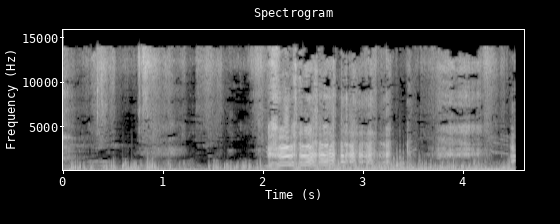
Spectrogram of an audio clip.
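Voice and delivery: long rising giggle; laughing. Real, not acted. Vlogger giggles after dodging a ball. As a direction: laugh through the nerves.

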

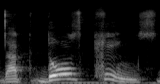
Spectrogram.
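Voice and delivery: ordinary talk

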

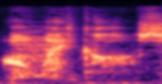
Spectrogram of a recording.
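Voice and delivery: breathless whispered awe; hushed, amazed whisper; awed whisper. Real, not acted. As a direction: whisper it, stunned by the colour. Awed at makeup.

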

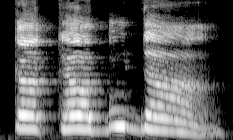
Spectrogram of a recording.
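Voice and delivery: high, loud, drawn-out cry; cheeky little rabbit. A narrator's reading. Little rabbit answering his mother, cheeky and high. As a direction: belt it out high in gleeful defiance.

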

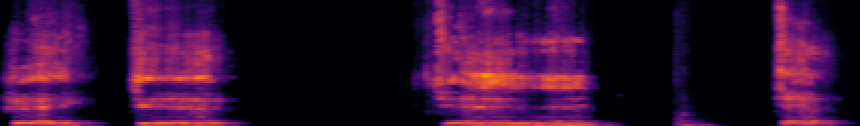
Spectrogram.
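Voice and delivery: lightly voiced mellow hippie, drawn-out dudes; a hint of an old surfer hippie calling him down; laid-back hippie. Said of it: "this elderly hippie guy goes".

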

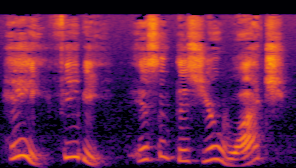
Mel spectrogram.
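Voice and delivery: put-on high-pitched girl flagging a discovery; high, eager schoolgirl question; excited child. A narrator's reading. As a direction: call out the find in a child's voice. Girl excitedly spots friend's watch.

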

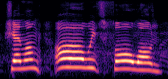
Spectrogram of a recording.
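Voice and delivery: loud, high excited shout; goal celebration. Real, not acted. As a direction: erupt as the goal goes in. Goal scored in live commentary.

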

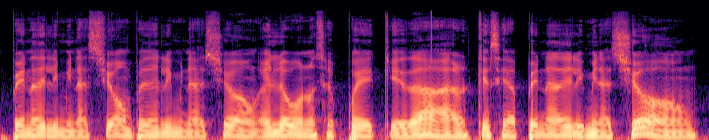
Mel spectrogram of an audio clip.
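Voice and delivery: ordinary delivery

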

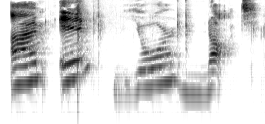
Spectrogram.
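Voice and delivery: ordinary delivery

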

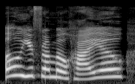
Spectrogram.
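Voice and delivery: high, eager "Oh, you're from Ohio?"; light up with curiosity; interested reply. Shown as a demonstration. Vlogger modeling a curious reply to Ohio, eager. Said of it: "No, you're just talking to talk".

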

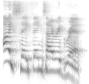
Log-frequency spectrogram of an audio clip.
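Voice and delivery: ordinary delivery, nothing marked

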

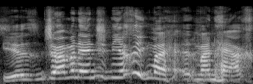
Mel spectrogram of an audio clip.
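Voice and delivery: hammed-up high German accent, laughing; exaggerated German accent, high and loud. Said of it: "how's my offensive German accent".

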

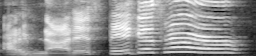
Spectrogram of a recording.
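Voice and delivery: very high, loud squeaky tiny dinosaur; a tiny creature proudly calling out; little creature. Acted. Reader voicing little scuttling dinosaur answering Pipkin. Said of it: "said the dinosaur".

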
